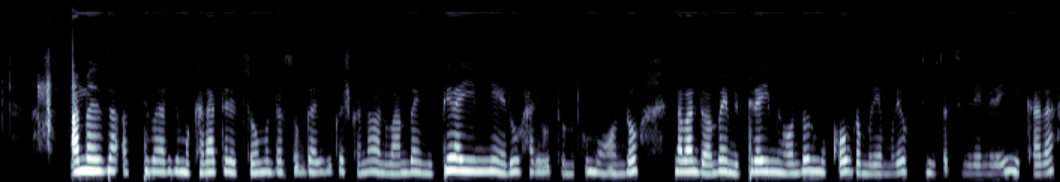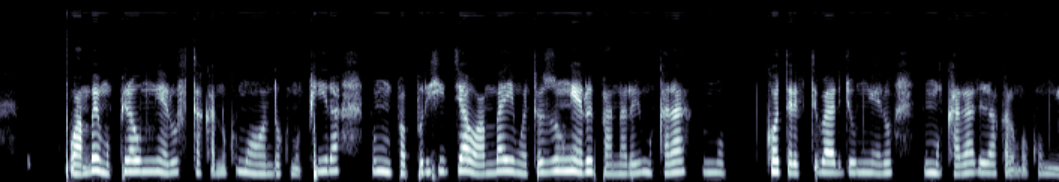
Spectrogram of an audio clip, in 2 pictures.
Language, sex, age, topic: Kinyarwanda, female, 18-24, finance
